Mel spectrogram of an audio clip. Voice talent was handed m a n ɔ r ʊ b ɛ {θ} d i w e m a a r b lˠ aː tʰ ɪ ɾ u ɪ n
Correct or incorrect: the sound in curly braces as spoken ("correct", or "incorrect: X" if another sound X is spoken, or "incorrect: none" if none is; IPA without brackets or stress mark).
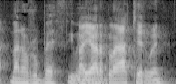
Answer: correct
